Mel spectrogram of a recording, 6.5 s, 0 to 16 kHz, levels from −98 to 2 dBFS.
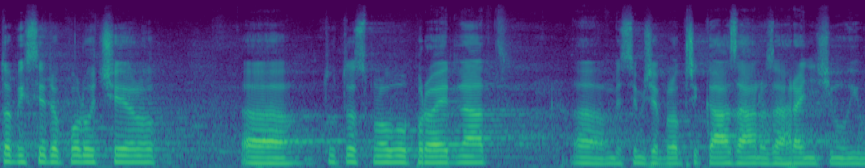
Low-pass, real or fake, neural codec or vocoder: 14.4 kHz; real; none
